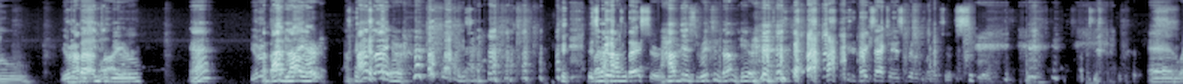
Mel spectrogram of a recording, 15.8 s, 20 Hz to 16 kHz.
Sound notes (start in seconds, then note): 4.6 laughs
